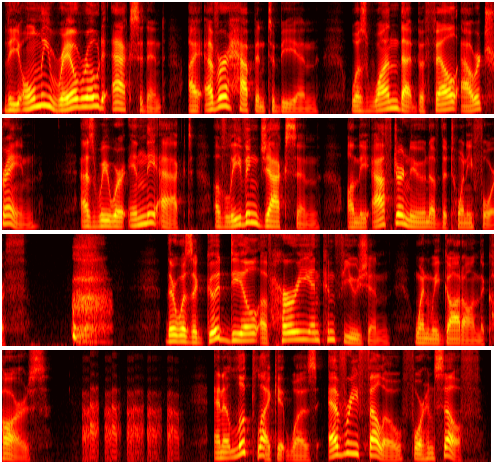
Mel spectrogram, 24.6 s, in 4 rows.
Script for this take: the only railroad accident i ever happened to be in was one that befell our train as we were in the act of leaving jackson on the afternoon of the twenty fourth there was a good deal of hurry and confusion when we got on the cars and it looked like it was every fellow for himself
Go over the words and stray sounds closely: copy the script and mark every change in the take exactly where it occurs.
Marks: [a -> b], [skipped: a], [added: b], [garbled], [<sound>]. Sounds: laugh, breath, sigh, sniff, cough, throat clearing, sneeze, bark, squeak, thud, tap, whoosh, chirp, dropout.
the only railroad accident i ever happened to be in was one that befell our train as we were in the act of leaving jackson on the afternoon of the twenty fourth [laugh] there was a good deal of hurry and confusion when we got on the cars [laugh] and it looked like it was every fellow for himself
